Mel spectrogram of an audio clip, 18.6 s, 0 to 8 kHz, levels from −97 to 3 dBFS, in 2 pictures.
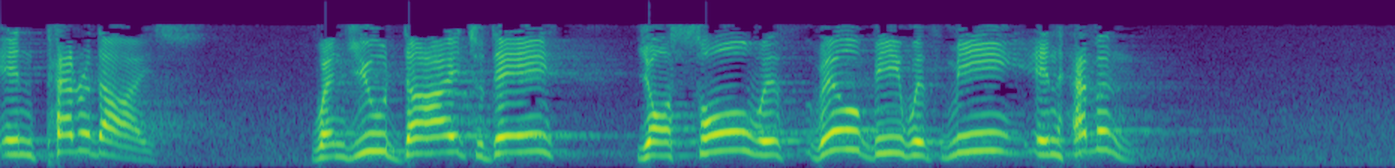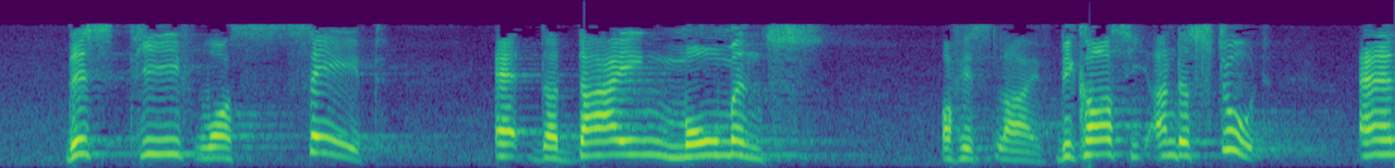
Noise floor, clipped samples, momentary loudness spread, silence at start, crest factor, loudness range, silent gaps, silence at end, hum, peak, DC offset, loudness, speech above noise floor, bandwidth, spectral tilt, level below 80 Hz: -56 dBFS; under 0.1%; 13 LU; 0 s; 18 dB; 7 LU; none; 0 s; none; 0 dBFS; under 0.1%; -16 LUFS; 40 dB; 5.2 kHz; -8.5 dB/octave; -72 dBFS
